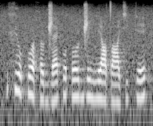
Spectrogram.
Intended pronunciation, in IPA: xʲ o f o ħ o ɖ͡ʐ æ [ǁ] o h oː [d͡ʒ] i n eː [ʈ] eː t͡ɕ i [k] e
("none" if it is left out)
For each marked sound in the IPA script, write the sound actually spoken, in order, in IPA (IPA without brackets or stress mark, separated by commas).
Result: k, ɖ͡ʐ, tˤ, k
